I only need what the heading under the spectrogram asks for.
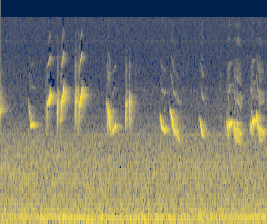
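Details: Singing mockingbird delivers a lively mix of swooping upslurred and downslurred whistles, some notes doubled, with short pauses between phrases; low steady rumble in the background.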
